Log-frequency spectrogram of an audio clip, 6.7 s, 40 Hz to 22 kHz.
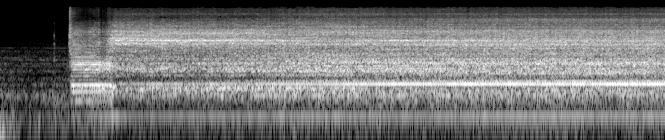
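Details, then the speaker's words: Sta-Rite Max-E-Glas 2 pool pump motor, 11 years of several hours' daily running, starting up with a loud, harsh, high-pitched screech that grows louder as it spins up: worn motor bearings, motor replaced. "you can hear how loud that is. That's the sound of bearings going bad, and as this thing gets cranking, it gets pretty loud."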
